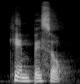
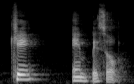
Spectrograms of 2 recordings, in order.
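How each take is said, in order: First: The two E vowels merge into one vowel. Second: The two E vowels are said separately. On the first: The speaker calls it right. "se convierte en una sola vocal" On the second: The speaker calls it wrong. "No que empezó, mm -mm"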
